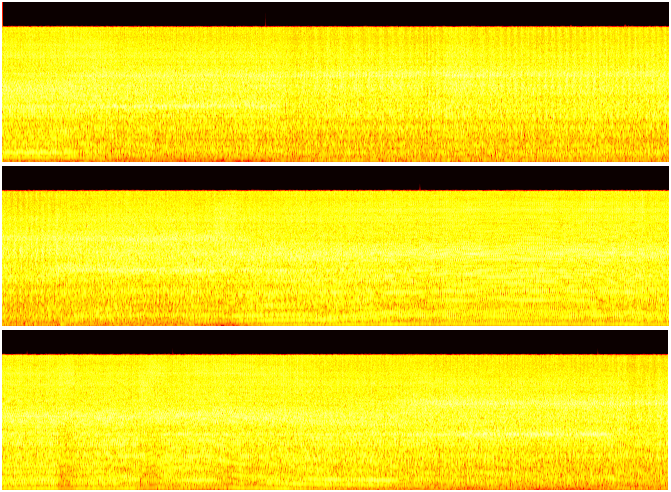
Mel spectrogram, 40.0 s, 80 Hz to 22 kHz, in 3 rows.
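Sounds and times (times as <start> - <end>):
car engine running: 0.0 - 40.0.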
